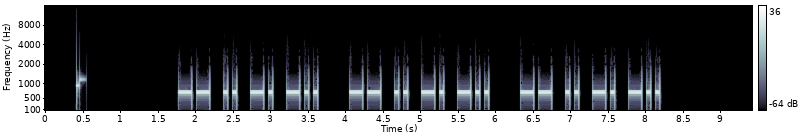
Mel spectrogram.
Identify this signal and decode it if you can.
Morse code, heard as a keyed tone, about 20 wpm, 700 Hz. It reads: MIND MIND MIND
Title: Top 500 Words Repeated 20wpm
